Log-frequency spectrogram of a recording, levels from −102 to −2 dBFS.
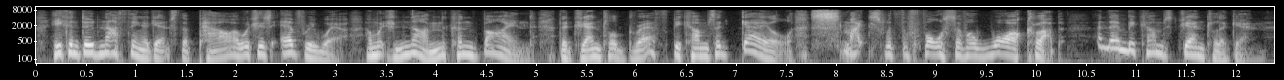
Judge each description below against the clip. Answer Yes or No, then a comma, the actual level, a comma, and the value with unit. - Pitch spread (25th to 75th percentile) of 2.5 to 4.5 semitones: No, wide, 5.6 semitones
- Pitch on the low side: No, medium, 145 Hz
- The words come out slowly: No, average, 165 wpm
